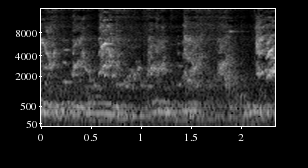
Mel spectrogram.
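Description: Pigeons coo repeatedly at close range in a rhythmic, overlapping series, with no talk over them.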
